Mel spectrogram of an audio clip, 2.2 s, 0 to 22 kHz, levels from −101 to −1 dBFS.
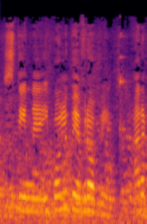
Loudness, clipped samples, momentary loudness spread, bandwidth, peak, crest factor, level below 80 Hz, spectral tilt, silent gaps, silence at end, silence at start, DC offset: -20 LUFS; under 0.1%; 9 LU; 16.5 kHz; -4 dBFS; 16 dB; -42 dBFS; -4 dB/octave; none; 0 s; 0 s; under 0.1%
